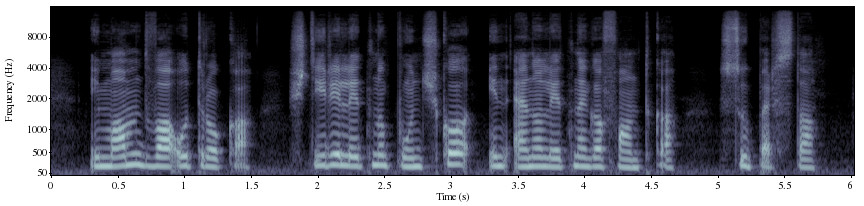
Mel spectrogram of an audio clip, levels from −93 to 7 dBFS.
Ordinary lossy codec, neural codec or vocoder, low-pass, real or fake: none; autoencoder, 48 kHz, 128 numbers a frame, DAC-VAE, trained on Japanese speech; 14.4 kHz; fake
